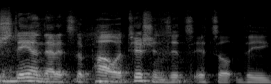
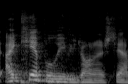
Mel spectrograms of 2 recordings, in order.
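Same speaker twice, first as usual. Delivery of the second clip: normal talking voice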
